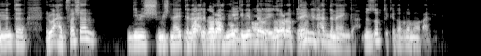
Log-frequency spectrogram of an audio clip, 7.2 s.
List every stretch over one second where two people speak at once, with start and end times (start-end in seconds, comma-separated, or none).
2.3-4.9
